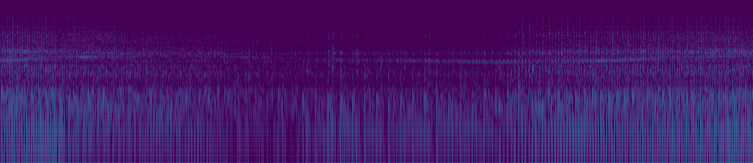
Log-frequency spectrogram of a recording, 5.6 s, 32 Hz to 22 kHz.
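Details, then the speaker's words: Acura MDX/Honda Pilot 3.5L V6 running after a rebuild with new piston rings: even, steady idle with a faint light valve tick (valves still need readjusting), no misses, no check engine light. Runs well. "got a little bit of valve ticking but we need to just readjust those anyways like I said in the previous part so hey but it starts no check engine light"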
